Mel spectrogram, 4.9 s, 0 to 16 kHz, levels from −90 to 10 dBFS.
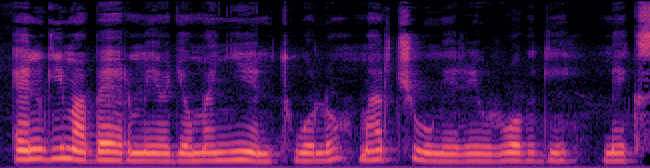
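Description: No technical faults are audible.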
